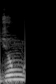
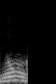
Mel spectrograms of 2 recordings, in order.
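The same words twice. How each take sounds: First: "जुंग" with an initial J sound; J pronunciation. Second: "युंग" with an initial Y sound; Y pronunciation. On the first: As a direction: open "जुंग" on a hard ज, as in jam. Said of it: "य को ज पढ़ा जाता है". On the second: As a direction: open "युंग" on य, as in you. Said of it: "ज को य पढ़ा जाता है". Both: Shown as a demonstration.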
